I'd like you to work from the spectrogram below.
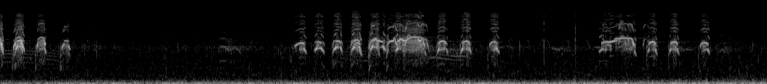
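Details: Captiva osprey nest in April, male bringing fish, female feeding chicks; bursts of sharp high chirps in quick series, some overlapping squeals, over a low steady background rumble.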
